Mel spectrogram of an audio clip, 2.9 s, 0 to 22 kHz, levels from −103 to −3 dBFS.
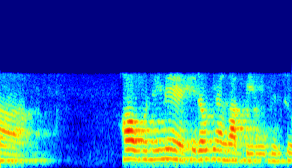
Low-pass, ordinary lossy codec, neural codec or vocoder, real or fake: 3.6 kHz; none; none; real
